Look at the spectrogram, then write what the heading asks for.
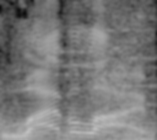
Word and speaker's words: Live A Live: previously unreleased outside of japan the rpg live alive makes its overseas debut okay so that's the official pronunciation stories featuring different protagonists and time periods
